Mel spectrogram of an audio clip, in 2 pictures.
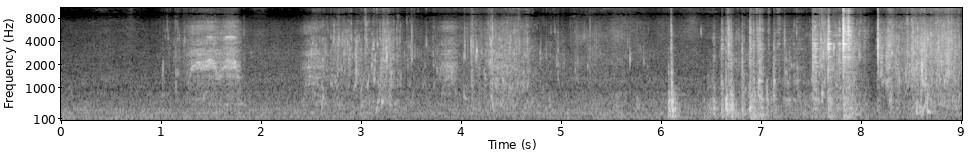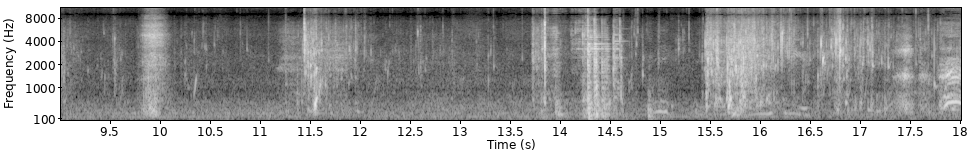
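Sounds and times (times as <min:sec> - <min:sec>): water sloshing against hull: 0:00.7 - 0:18.0
soft splashes: 0:02.4 - 0:06.0, 0:07.2 - 0:13.9, 0:14.7 - 0:18.0.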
